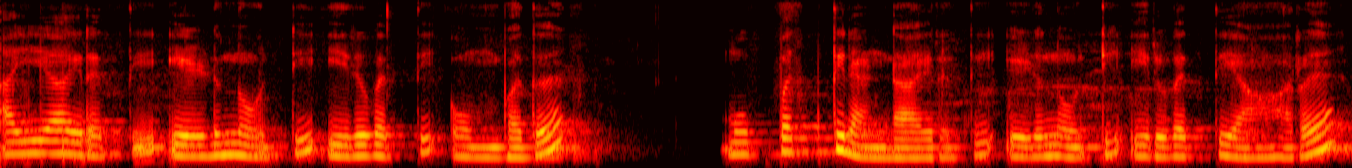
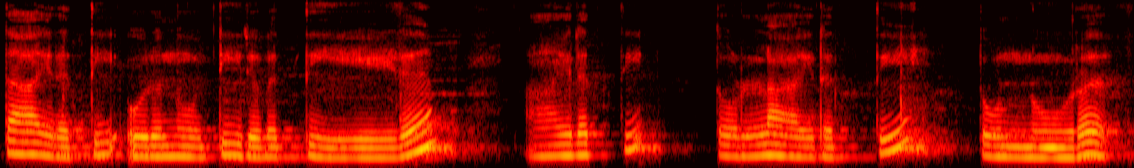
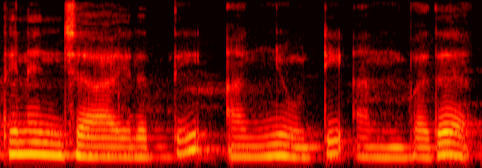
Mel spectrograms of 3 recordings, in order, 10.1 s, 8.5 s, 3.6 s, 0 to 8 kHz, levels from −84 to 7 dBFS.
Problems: low volume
